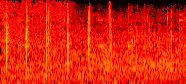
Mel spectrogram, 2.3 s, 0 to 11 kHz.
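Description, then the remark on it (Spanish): A crowd claps together in a steady, quick rhythm over a dense wash of crowd noise, as the Sin Pecado is carried through the door into the sanctuary behind a Guardia Civil cordon, at 3:14 in the morning. “Ahora empiezan los aplausos y ya ahora se va hacia adentro el sin pecado.”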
